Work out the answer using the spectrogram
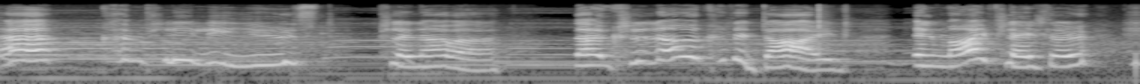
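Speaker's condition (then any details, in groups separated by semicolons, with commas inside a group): Cerebral palsy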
